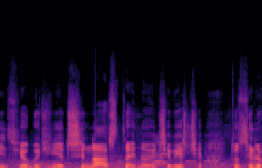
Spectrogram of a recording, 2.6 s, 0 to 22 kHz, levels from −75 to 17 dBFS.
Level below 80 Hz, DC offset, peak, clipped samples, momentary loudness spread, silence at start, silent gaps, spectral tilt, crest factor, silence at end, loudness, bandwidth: -64 dBFS; under 0.1%; 0 dBFS; under 0.1%; 9 LU; 0 s; none; -4 dB/octave; 20 dB; 0 s; -20 LUFS; 14 kHz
